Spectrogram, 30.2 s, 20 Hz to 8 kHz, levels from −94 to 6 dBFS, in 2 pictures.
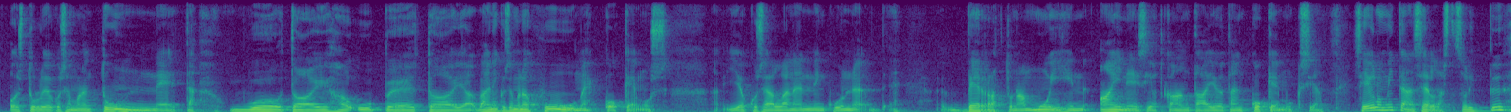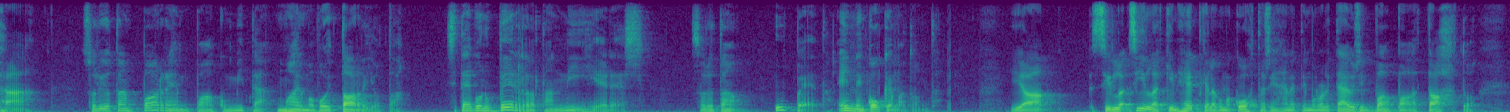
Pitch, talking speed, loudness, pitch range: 100 Hz, 140 wpm, -24 LUFS, 90-115 Hz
